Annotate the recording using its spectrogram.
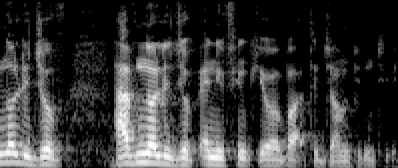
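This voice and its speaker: A man with a normal speaking voice, ordinary pitch variation and a fairly quick pace. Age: 20s. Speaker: young father. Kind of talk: testimony.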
